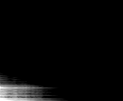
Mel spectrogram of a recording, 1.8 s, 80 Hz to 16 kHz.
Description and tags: Percussive Hit 02 05
This sound is part of a series and was originally a recorded finger snap.
Recording gear:
sonar, spring, bounce, button, percussive, resonant, filtered, drum, percussive-hit, percussion, error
